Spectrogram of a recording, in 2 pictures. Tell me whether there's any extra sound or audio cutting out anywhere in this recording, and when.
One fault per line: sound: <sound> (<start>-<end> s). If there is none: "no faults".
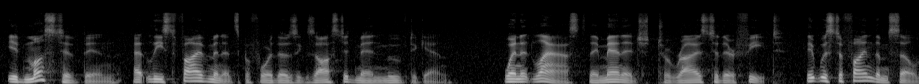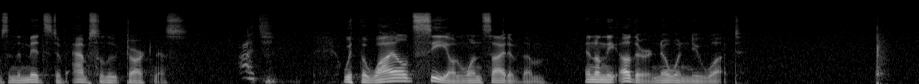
sound: sneeze (11.6-12.2 s)
sound: tap (18.0-18.1 s)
